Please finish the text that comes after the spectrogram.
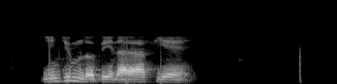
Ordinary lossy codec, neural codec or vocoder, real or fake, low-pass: Opus, 24 kbps; vocoder, 24 kHz, 100 mel bands, Vocos; fake; 3.6 kHz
